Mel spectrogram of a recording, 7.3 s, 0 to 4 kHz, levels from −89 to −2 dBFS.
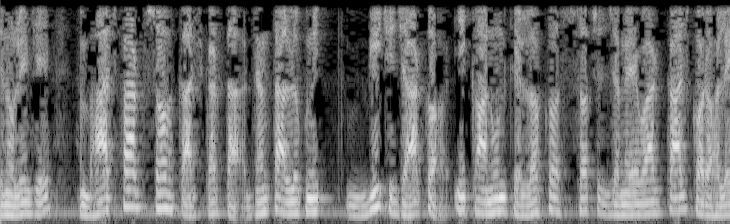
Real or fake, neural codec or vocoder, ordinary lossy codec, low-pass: real; none; none; 3.6 kHz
